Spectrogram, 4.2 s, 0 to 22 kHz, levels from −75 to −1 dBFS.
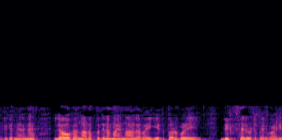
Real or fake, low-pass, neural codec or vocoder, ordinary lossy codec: fake; 5.4 kHz; codec, 16 kHz, 8 kbps, FreqCodec, smaller model; none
